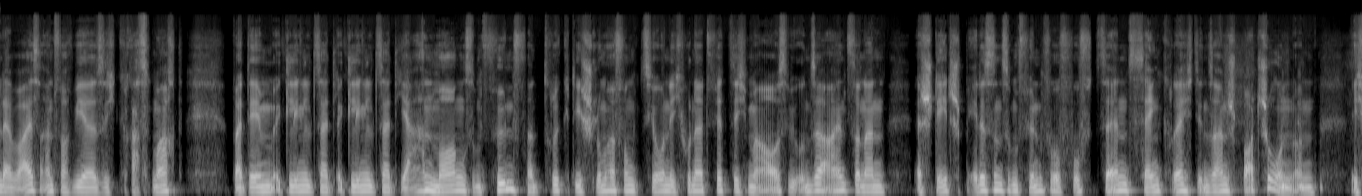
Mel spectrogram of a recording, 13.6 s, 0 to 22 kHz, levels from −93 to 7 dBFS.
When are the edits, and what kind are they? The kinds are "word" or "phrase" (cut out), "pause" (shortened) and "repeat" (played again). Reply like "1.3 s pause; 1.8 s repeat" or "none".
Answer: 3.4 s repeat; 5.3 s phrase; 5.7 s word; 9.0 s pause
